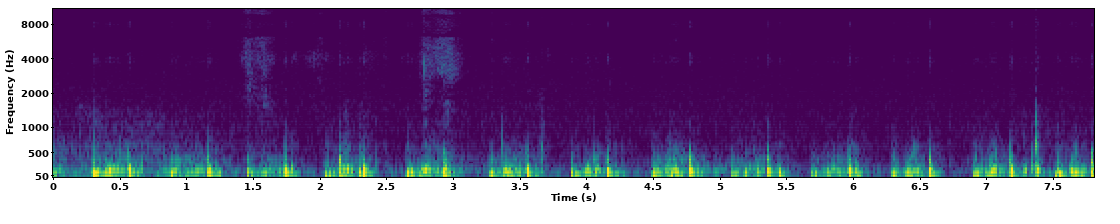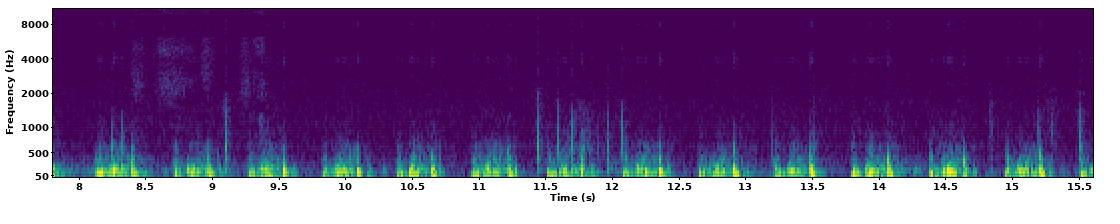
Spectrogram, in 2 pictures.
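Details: Own heart recorded with pressure applied to the chest, already pounding from the start: fast, forceful heartbeat about 100 per minute, heavy low thuds with brief rubbing noise; pounding heartbeat.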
